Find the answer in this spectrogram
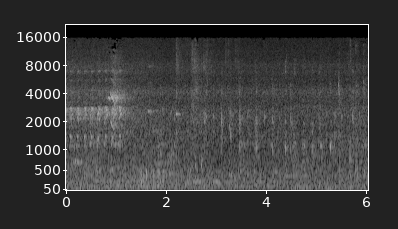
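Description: Birds calling: a rapid, evenly spaced series of short notes that stops about a second in, followed by scattered short chirps.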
